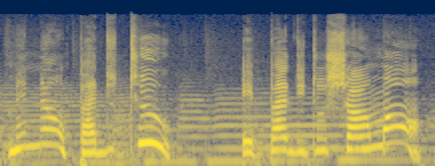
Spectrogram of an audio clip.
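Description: A woman voicing a flustered English lady who speaks halting, broken French in an audiobook reading. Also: high-pitched, sing-song, soft background music, pitched above the performer's own voice.

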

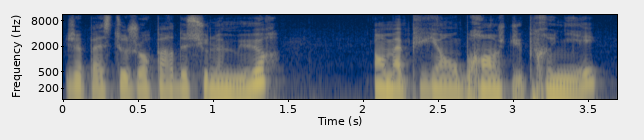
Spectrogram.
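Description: A woman's voice: lowish voice, steady tone, normal speed, warm tone, dry recording, natural voice. A woman voicing a precocious, self-assured English schoolgirl who speaks in a prim, articulate way, in an audiobook reading.

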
